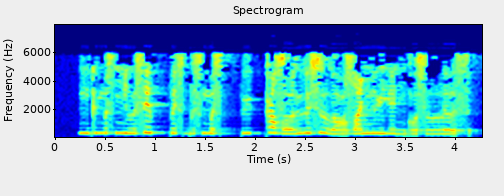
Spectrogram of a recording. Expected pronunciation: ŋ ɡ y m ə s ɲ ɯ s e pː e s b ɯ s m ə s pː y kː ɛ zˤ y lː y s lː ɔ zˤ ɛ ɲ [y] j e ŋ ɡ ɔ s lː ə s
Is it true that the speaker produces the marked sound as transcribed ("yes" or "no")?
yes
